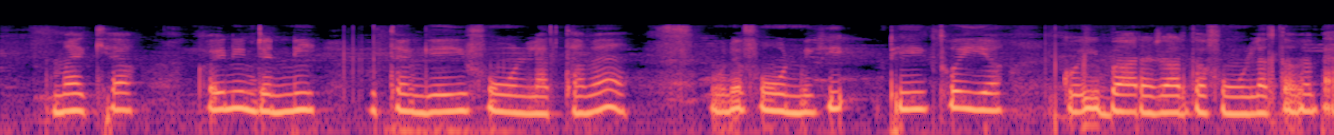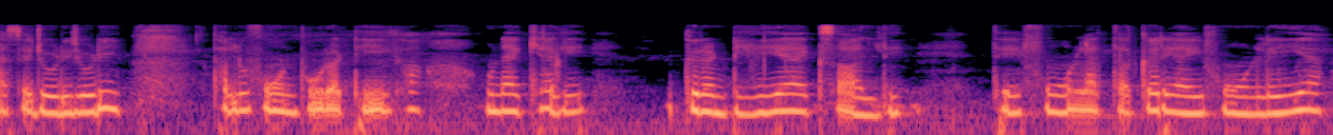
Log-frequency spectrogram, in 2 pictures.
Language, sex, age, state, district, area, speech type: Dogri, female, 18-30, Jammu and Kashmir, Udhampur, rural, spontaneous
